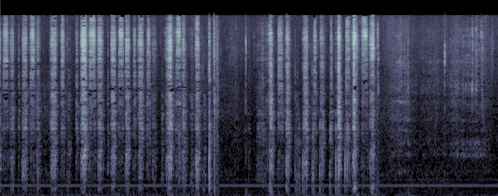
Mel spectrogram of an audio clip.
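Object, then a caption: Wooden board and small metal carving knife. A small metal carving knife scrapes and cuts along the edge of a solid, light-colored grooved wooden board held in a gloved hand, leaving shavings on the table. Quick, dry, bright scraping strokes come in rapid bursts for about five and a half seconds, then fade to a soft rustle. A faint steady low hum runs underneath throughout.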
